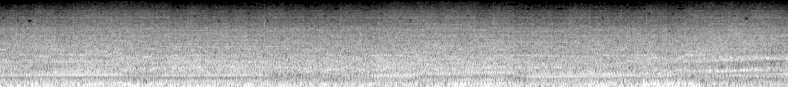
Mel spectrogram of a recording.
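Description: A racing car engine drones steadily, its pitch stepping up and dropping as it shifts gears.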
